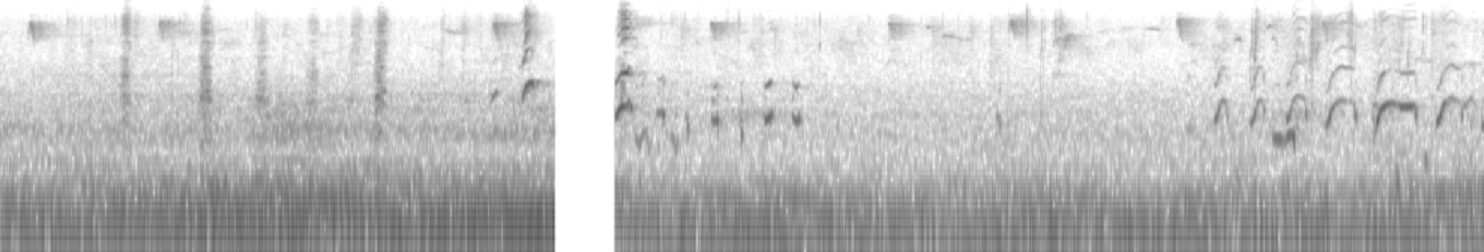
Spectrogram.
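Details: Dogs whimpering: thin, rising-and-falling whines repeat in quick succession toward the end, over a steady low hum and rumbling background noise, with a brief drop to silence partway through.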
